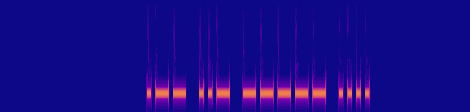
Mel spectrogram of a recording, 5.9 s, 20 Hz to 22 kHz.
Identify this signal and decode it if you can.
Morse code, heard as a keyed tone, about 22 wpm, 700 Hz. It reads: WU0H
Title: USA Call Signs - 4 Characters - Repeated 2x - 22wpm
